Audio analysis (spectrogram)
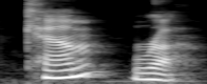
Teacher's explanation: camera has two syllables camra and the first syllable is stressed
